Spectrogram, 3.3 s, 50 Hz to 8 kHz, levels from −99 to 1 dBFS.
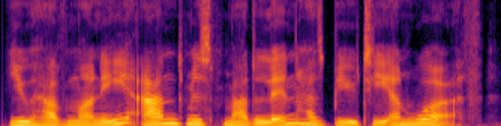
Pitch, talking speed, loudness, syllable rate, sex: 205 Hz, 180 wpm, -17 LUFS, 4.8 syllables/s, female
